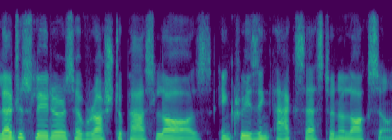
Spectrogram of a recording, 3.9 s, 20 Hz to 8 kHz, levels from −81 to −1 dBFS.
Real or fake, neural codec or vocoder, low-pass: real; none; 7.2 kHz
